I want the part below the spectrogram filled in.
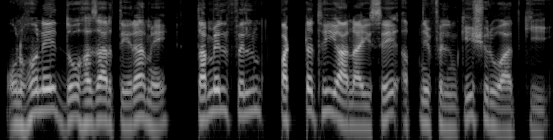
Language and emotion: Hindi, neutral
